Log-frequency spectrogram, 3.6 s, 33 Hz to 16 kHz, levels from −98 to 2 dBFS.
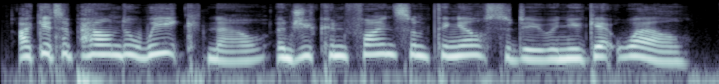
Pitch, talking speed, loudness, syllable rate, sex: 245 Hz, 315 wpm, -17 LUFS, 6.7 syllables/s, female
